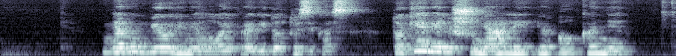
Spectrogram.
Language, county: Lithuanian, Alytus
